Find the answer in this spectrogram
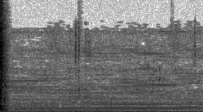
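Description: Quiet steady background hum with a few faint steady tones; no distinct event.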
